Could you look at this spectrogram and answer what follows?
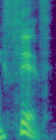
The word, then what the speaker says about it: fifth: The one that I told you, which is both with the F's are pronounced, and one in which the second F is not pronounced. So we say the first F, but we don't say the second F. We say fifth.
